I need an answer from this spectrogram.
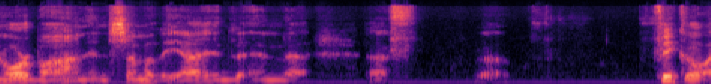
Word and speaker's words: Fico: That's all designed to put the squeeze on Orban and some of the Fico, I think is Fisco. I forget how you pronounce it. Fitzo, right? Yeah.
